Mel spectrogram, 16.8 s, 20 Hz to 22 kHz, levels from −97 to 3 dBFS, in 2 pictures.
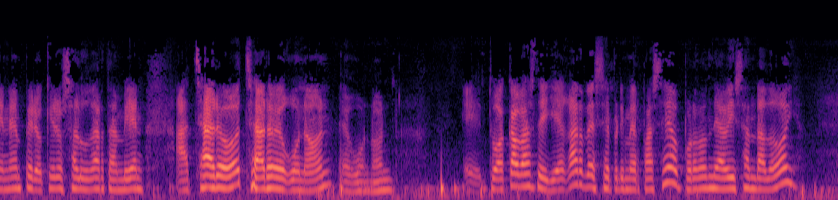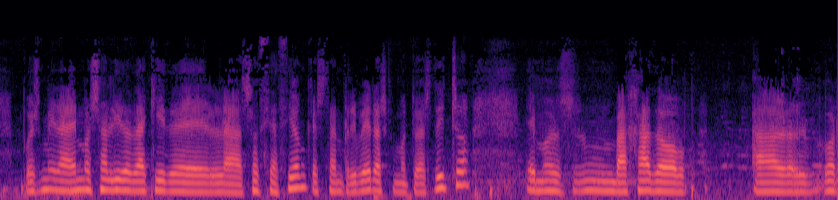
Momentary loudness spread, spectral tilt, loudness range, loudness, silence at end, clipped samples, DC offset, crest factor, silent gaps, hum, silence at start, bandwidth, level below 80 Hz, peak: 14 LU; -6 dB/octave; 7 LU; -31 LUFS; 0 s; under 0.1%; under 0.1%; 24 dB; none; none; 0 s; 11 kHz; -58 dBFS; -8 dBFS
